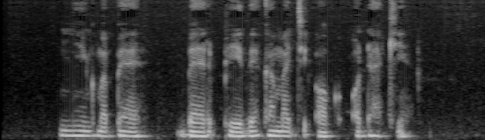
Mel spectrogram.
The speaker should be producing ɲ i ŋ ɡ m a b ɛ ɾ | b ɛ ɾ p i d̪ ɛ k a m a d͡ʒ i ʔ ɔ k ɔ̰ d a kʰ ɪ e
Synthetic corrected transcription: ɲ i ŋ ɡ m a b ɛ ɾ | b ɛ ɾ p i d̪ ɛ k a m a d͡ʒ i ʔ ɔ k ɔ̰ d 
